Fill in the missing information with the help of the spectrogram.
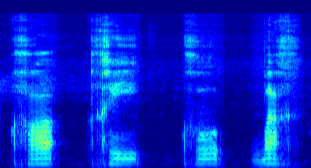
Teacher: dikeluarkan dari tenggorokan yang terdekat dari rongga mulut. Ciri khasnya terdengar seperti orang yang sedang mendengkur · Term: huruf Kho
